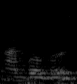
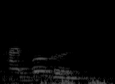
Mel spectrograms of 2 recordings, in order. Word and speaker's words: hamburgers: about the sale of hamburgers now look at the pronunciation for hamburgers well it is pronounced together right and the r in Burgers is not prominent right however if you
